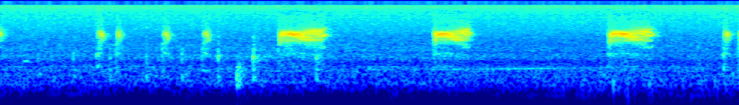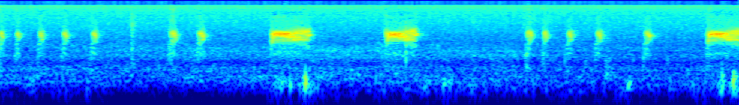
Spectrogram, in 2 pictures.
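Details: Squirrel calling: harsh, buzzy bursts about half a second long come every two to three seconds, mixed with clusters of short, sharp chips. Low background rumble underneath.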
